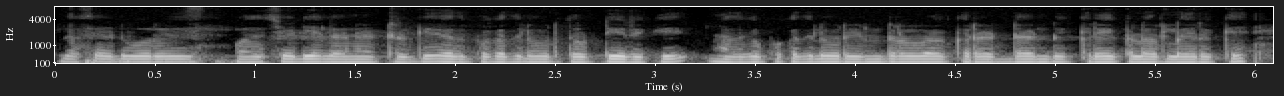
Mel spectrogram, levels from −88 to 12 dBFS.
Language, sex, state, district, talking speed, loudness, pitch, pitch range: Tamil, male, Tamil Nadu, Kanyakumari, 175 wpm, -15 LUFS, 140 Hz, 135-145 Hz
